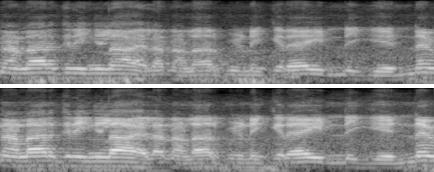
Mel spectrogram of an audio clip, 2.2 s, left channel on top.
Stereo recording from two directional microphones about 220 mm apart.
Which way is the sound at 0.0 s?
Centre (ahead or behind).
